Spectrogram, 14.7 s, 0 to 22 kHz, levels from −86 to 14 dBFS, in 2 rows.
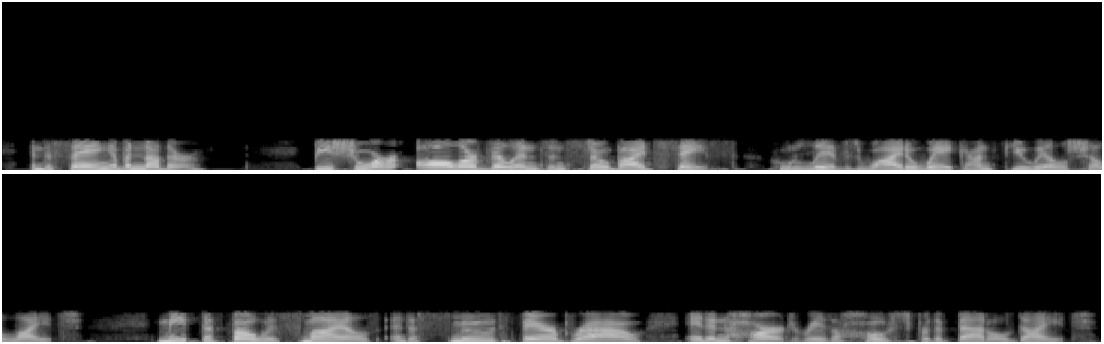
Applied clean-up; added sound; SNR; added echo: none; none; none; none.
